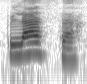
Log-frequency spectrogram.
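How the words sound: It is said with the Spain Spanish accent.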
